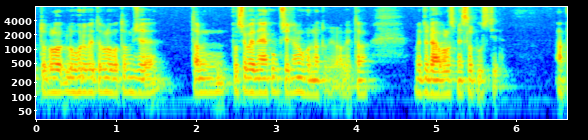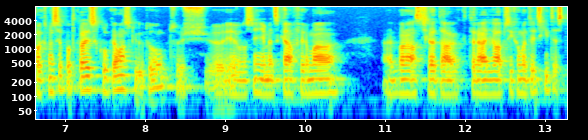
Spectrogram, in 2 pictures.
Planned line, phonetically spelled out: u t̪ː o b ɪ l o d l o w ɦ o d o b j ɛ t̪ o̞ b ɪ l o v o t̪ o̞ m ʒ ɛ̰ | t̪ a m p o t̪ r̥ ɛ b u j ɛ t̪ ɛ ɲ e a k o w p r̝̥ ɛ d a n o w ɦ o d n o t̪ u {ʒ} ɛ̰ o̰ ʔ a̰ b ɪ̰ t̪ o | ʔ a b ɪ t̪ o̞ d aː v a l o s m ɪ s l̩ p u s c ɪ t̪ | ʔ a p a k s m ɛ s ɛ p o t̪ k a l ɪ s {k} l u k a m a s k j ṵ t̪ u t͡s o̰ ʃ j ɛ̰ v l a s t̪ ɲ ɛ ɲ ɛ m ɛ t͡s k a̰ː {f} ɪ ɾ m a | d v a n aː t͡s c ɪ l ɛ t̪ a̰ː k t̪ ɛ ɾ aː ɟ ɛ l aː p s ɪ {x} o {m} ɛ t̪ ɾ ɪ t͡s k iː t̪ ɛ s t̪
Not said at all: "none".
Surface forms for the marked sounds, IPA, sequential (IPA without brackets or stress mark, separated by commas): ʒ, k, f, x, m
